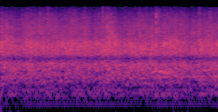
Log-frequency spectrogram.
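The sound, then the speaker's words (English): A church audience claps steadily to thank the Lord, the dense patter of many hands blending into a continuous wash of applause that stays even in volume throughout. “Let's clap our hands and thank the Lord.”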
